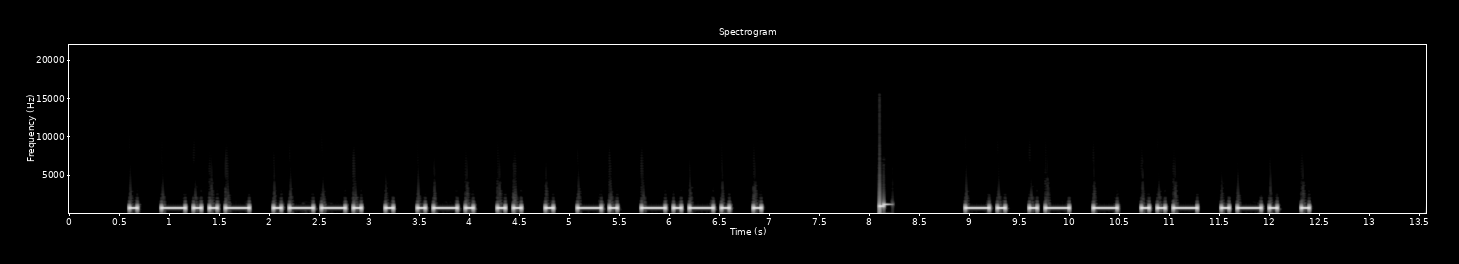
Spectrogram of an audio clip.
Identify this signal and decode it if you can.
Morse code, heard as a keyed tone, about 15 wpm, 700 Hz. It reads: EXPERIENCE NATURE
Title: Sentences from Top 600 Words - New Word Drill - 15wpm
